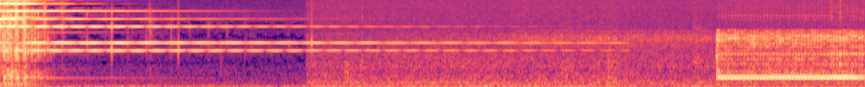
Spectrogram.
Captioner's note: phone rings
